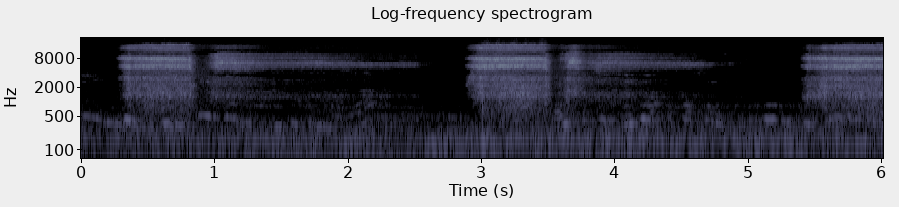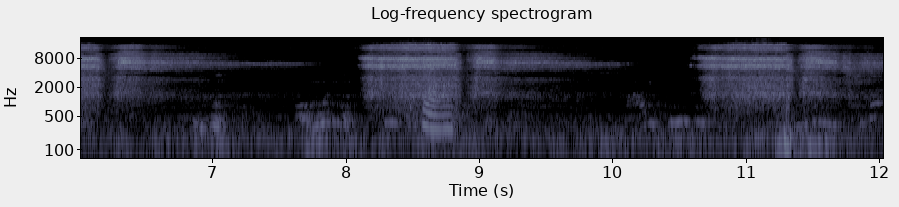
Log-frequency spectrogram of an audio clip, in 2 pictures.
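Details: Sleeping mini pug snoring in a steady rhythm: five raspy, hissing breaths roughly every two and a half seconds, each about half a second long, with faint wheezy squeaks and soft rumble in the gaps.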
